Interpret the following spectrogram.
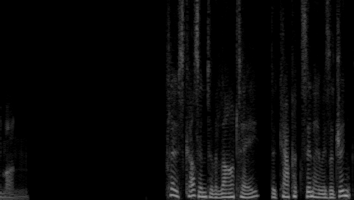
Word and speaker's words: latte: The latte, pronounced latte, is the beginner's espresso drink.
